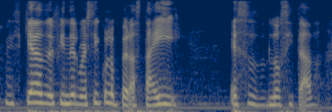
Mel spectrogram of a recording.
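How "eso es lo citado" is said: ordinary talk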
